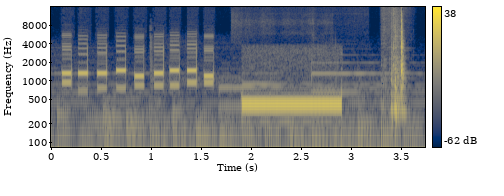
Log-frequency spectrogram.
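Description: A telephone call is dialed: eight quick touch-tone beeps in a brisk even rhythm, then one steady ringing tone lasting about a second, followed by a short sharp click.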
